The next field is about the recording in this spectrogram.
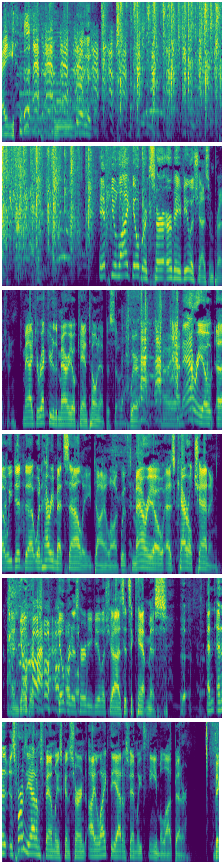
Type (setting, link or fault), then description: setting, live audience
